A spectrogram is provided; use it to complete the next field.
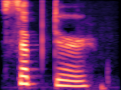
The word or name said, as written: scepter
